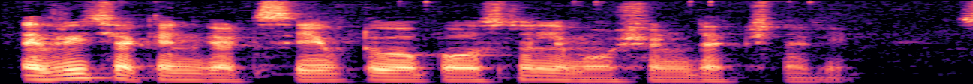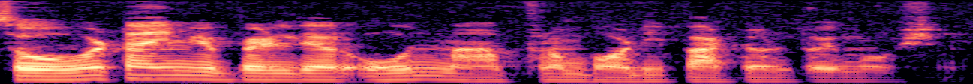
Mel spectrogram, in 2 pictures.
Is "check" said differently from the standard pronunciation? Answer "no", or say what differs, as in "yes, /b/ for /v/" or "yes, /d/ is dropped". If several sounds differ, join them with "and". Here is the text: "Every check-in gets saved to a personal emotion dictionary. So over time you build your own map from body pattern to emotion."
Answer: no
